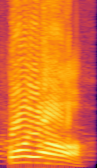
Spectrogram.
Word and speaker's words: foil: 호일이 아니라 뭐지? foil. foil. 해봐, foil. foil. 호일 아니고 뭐야?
